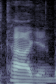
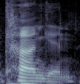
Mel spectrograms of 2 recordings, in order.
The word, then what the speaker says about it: Kangen: Yeah, it's always Kagan, but it's supposed to be like Kangen. – Kangen. There's a fucking N in there. – You gotta pronounce that N. It's very important to me. – I know it is. – There's some N's you pronounce and some N's you don't. – Yes. – Yeah. It's a soft N.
